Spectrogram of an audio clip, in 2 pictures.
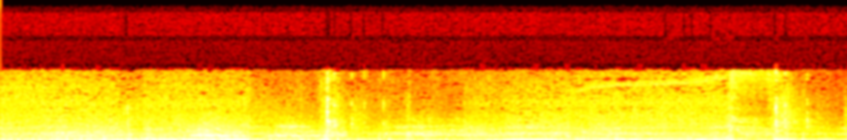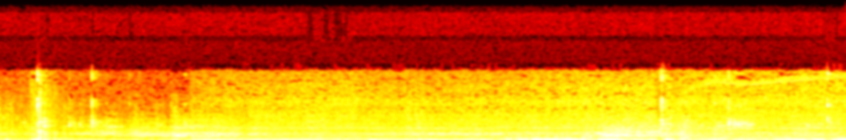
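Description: A race car climbing a steep hill and turning left at Foxhole on the Nürburgring Nordschleife, its engine droning steadily in the foreground with shifting pitch and brief tire squeals and knocks as it bottoms out.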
